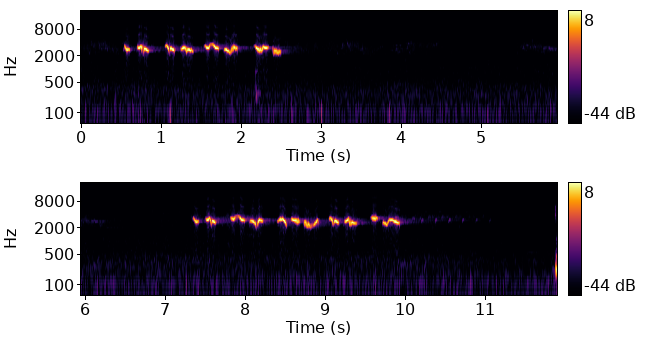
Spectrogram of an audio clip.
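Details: Male Summer Tanager sings two bursts of short, sweet warbled phrases, each about two seconds long and separated by a pause. The song is softer and shorter than a robin's and lacks the Scarlet Tanager's raspy quality, with one or two slightly harsh phrases.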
